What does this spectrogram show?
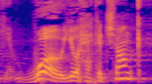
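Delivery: loud, high "whoa" of disbelief; mock shocked partner. Quoting his ex seeing his weight, mock shocked. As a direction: recoil loudly in mock amazement. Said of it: "She was like".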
